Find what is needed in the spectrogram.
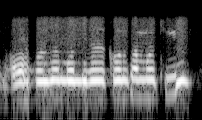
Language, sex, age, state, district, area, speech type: Odia, male, 18-30, Odisha, Balasore, rural, conversation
